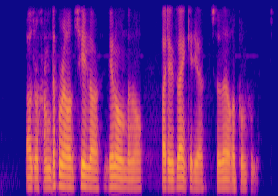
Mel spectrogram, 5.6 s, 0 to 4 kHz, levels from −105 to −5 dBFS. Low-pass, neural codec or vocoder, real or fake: 3.6 kHz; codec, 16 kHz, 0.5 kbps, FunCodec, trained on LibriTTS, 25 frames a second; fake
